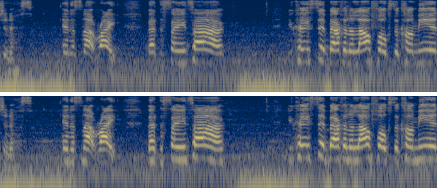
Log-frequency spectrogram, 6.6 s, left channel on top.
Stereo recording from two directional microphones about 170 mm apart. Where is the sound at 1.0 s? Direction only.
25° right (ahead or behind).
